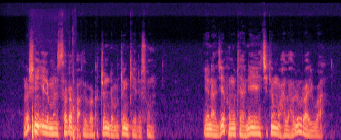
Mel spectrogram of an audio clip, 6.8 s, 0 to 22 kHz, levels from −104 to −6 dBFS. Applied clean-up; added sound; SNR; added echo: none; Drawer open or close; 13 dB; none.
